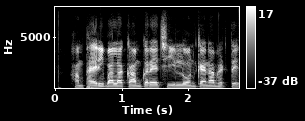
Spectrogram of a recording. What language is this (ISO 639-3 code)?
mai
